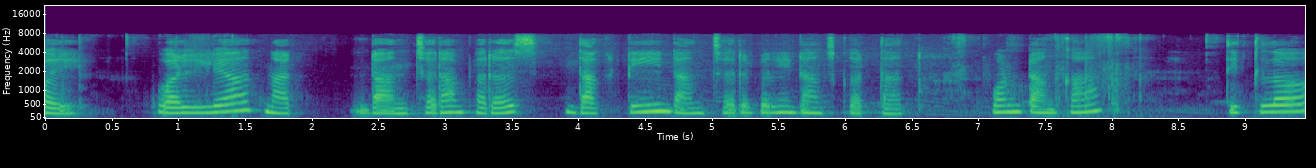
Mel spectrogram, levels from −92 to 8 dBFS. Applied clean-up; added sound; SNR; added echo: neural separator model SepFormer DNS4.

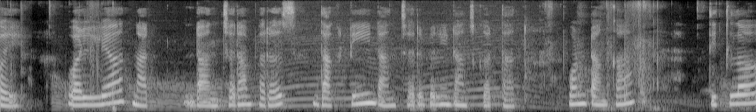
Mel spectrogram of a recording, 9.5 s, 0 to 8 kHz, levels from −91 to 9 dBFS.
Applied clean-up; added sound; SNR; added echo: none; Sawing / Engine; 17 dB; none.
